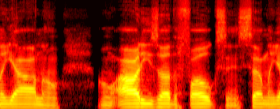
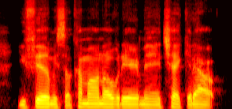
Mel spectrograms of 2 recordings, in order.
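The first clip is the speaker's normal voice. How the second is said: usual speaking voice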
